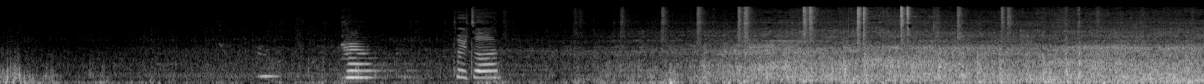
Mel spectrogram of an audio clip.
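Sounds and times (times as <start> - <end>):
diesel train passing close: 0.0 - 12.0
wheels clicking over rail joints: 0.0 - 12.0.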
